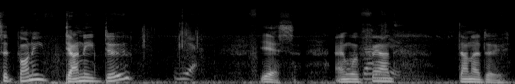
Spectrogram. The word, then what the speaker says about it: Dunedoo: I think that's is that how you pronounce it, Bonnie? Dunedoo?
